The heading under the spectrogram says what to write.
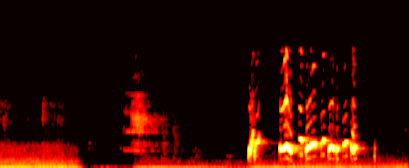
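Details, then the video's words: Sooty-headed bulbul singing energetically: one quick phrase of five or six rolling, liquid whistled notes rising and falling, over a steady low hum in the background. "Kicau Burung Kutilang Emas Gacor"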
